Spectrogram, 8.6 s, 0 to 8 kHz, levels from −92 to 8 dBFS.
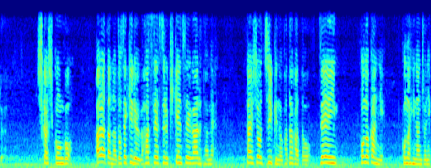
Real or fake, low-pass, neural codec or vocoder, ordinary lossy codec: real; 7.2 kHz; none; none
